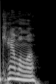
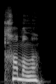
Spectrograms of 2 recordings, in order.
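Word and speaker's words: Kamala: I was saying Camela. It's Kamla.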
